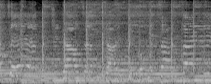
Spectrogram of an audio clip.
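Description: Live rock band playing a song, with drums played on an electronic drum kit keeping a steady beat under melodic lines.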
